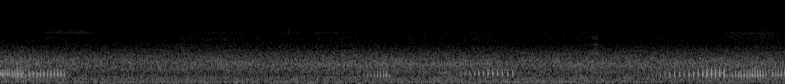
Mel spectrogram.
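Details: Common frogs spawning at night in a torch-lit garden pond: soft purring croaks, each a rapid burst of pulses under a second long, several frogs calling and overlapping over a steady background hiss.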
